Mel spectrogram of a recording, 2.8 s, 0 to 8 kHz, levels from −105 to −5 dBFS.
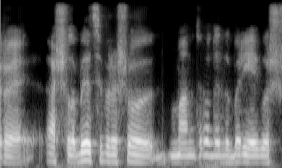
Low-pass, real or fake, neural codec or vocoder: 7.2 kHz; fake; codec, 16 kHz, 2 kbps, X-Codec, WavLM features, trained on Multilingual LibriSpeech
